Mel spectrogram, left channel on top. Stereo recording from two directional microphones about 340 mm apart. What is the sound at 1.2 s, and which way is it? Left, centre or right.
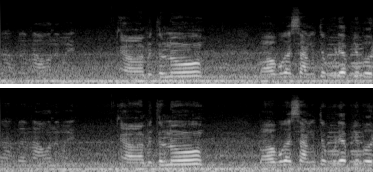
Speech, centre.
